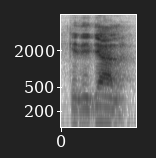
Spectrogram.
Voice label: Huarache, Zapoteco de Petapa; Ropa; Vocabulary

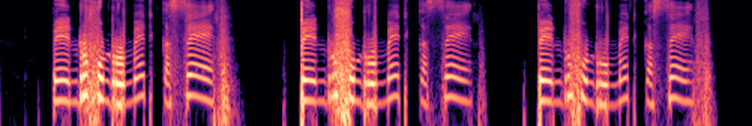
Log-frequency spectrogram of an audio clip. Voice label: curandero, Zapoteco, san miguel albarradas; humano; INALI

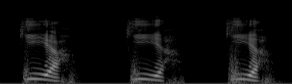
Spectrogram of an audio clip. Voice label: lluvia, Zapoteco, san miguel albarradas; fenomenos naturales

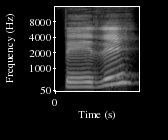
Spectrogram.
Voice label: narrar, contar, Otomí, mujer; Habla; INALI

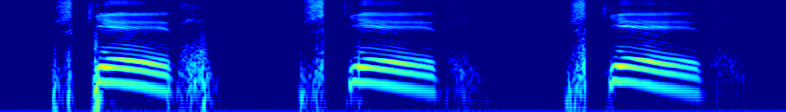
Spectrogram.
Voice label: Zapoteco Albarradas, santo domingo albarradas; cuerpo; ombligo; INALI

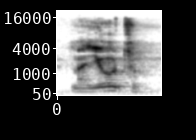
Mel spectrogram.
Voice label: Podrido, Zapoteco de Petapa; Vocabulary

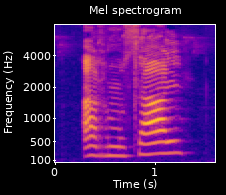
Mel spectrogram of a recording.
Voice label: desayuno, Mixe Mujer; Comida; INALI

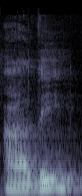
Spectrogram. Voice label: "pedir", Otomí, hombre; Habla; INALI

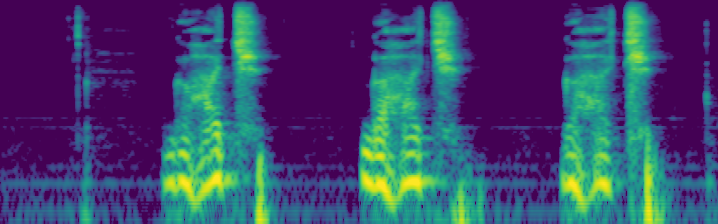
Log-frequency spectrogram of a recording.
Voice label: siete, Zapoteco San Pablo Villa de Mitla; números; Vocabulary; sta maria albarradas

